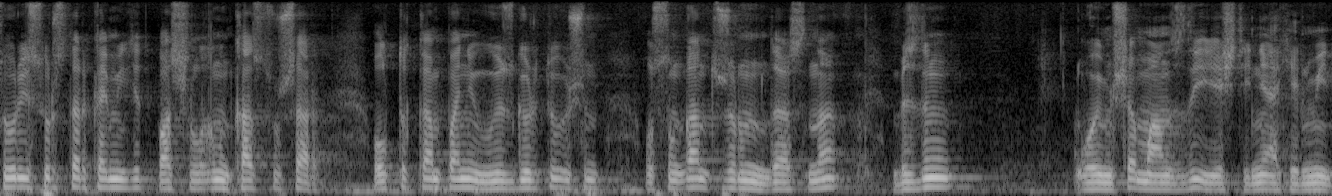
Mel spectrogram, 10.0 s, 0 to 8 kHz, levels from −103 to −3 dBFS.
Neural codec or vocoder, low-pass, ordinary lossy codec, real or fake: none; none; none; real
